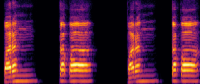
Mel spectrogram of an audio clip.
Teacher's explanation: परन के बाद जो आधा न है इस पर थोड़ा सा बल लगाना है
